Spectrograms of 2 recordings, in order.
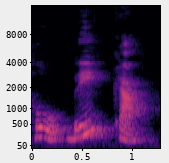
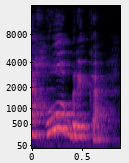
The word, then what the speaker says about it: rubrica: Rubrica. Mas não é rúbrica? Seria rúbrica se a palavra tivesse acento na letrinha, na sílaba ru, e não tem. Então, é rubrica, tá?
